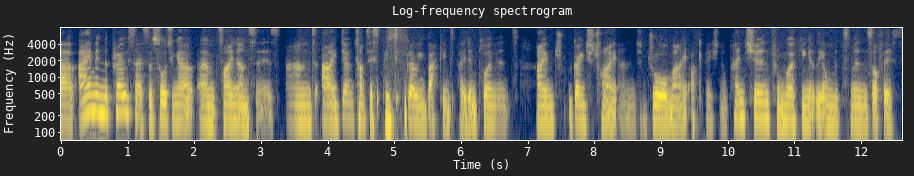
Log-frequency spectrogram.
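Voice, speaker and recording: A woman's very deep, low voice in an English accent, dark and mellow, with big swings in loudness, ordinary pitch variation, a moderate pace and a dry, close sound with no echo. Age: 60s. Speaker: climate campaigner. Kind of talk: interview. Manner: hesitant.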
